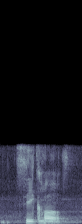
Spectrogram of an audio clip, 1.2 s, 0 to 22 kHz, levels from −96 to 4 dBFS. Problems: constant background noise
